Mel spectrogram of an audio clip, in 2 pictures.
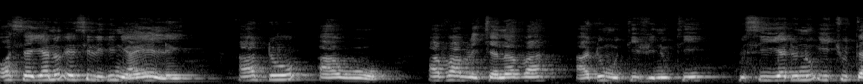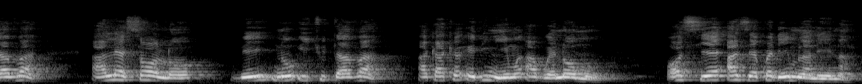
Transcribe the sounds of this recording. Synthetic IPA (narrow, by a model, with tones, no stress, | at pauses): ɔ˦sɪ˨˦ɛ˨jɛ˦nʊ̃˦ʔe˦si˦li˨di˦nɪ̃˨a˨jɛ˦lɪ˨ | a˨dʊ˦a˨wʊ˨ | a˨va˦˨vlɪ˨t͡ʃɛ˨nã˨va˦ | a˨dʊ˦mũ˨t̪i˦vi˨nũ˦t̪i˦ku˨si˦jɛ˦dʊ˦nʊ̃˦i˦t͡ʃu˦t̪a˨˦va˦˨ | a˨lɛ˦sɔ˦˨lɔ˨ | bɪ˦nʊ̃˦ʔi˦t͡ʃu˦t̪a˨˦va˦˨ | a˨ka˦kɛ˦ʔe˦di˦ɲĩ˨mɛ̃˦ʔa˦bʊ˨ɛ˨nɔ̃˦˨mʊ̰̃˨ | ɔ˦sɪ˦ɛ˦ʔa˦zɛ˦kɛ˦dɪ̃˨˦mlã˨nɪ̃˨nã̰˨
